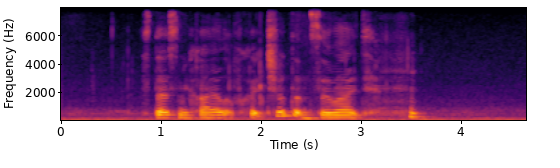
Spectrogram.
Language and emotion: Russian, positive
